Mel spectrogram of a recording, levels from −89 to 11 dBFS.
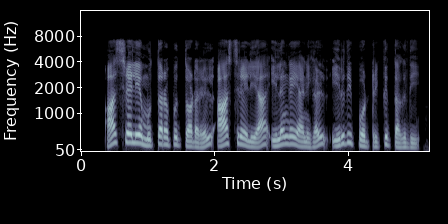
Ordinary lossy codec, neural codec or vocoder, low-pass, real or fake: none; none; 7.2 kHz; real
